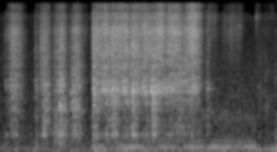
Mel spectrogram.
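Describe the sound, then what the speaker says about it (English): Close, steady rubbing and rasping of a nail file sanding painted plastic on a skylight during a renovation, starting as short scrapes and then turning into a longer continuous stroke, with no voices. "the last thing I'm going to do is just sand this down with a nail file"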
